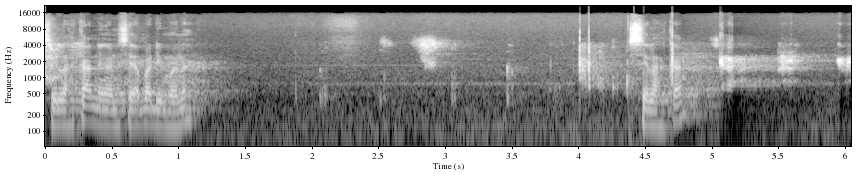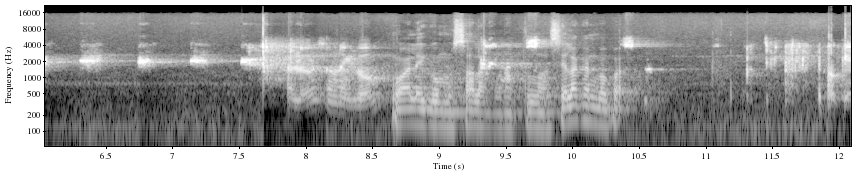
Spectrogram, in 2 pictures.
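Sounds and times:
caller's voice over phone: 4.9 - 6.5, 7.6 - 10.7.

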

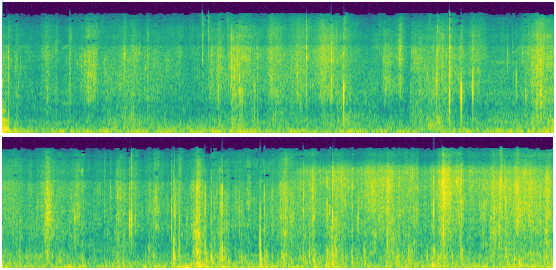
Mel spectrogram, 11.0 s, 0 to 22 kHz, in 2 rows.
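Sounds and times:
footsteps crunching on dry leaves: 0.0 - 11.0.

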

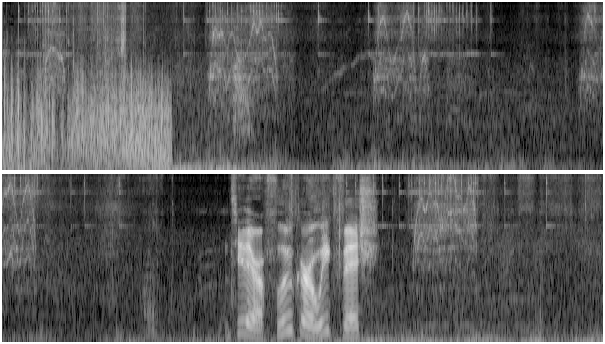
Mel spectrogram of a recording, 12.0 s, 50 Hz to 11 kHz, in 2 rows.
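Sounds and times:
spinning reel clicking: 0.0 - 7.5, 9.4 - 12.0
wind on microphone: 0.0 - 12.0.

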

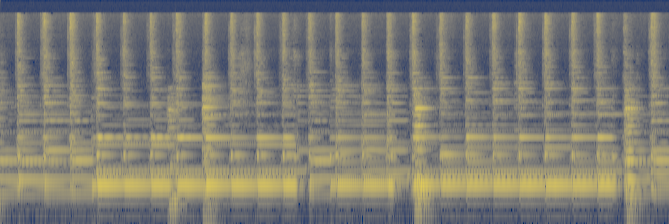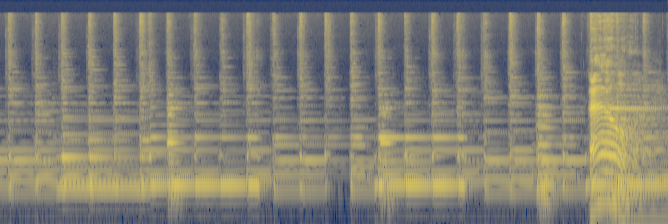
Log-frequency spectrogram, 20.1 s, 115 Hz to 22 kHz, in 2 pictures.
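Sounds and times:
ukulele strumming chords: 0.0 - 20.0
piano chords: 18.1 - 20.0.

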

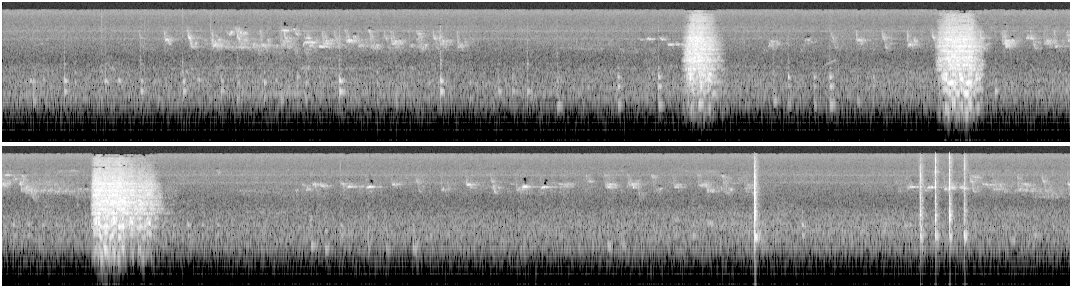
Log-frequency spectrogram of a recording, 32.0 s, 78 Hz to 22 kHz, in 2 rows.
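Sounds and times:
small birds chirping: 0.0 - 32.0.

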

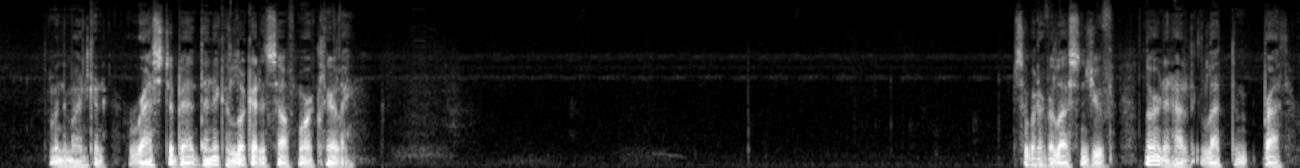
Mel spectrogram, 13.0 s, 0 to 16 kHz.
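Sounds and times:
thin high-pitched hum: 0.0 - 13.0.

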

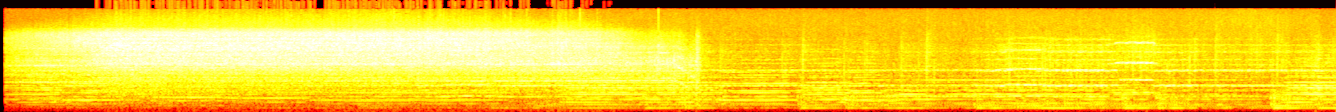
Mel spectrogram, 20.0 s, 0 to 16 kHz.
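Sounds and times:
rushing roar: 0.1 - 20.0.

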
